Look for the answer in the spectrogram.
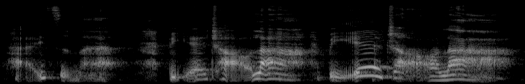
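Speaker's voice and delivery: put-on slow, drawn-out old granny voice; weary granny pleading with quarrelling children; 熊婆婆，劝架. (婆婆拖着长音劝架)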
